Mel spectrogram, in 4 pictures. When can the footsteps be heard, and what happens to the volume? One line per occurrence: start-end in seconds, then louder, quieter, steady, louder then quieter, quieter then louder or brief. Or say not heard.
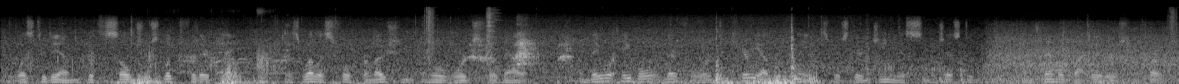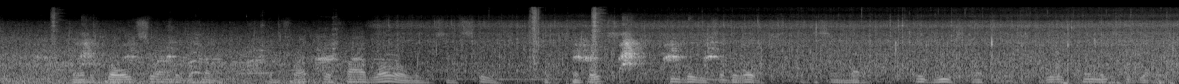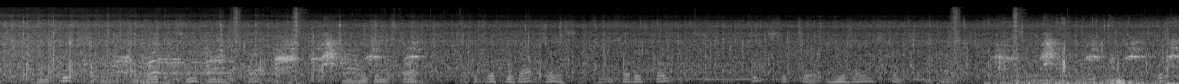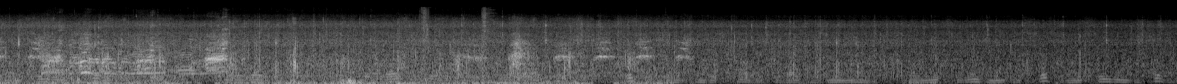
0.1-2.9 brief
33.4-42.1 steady.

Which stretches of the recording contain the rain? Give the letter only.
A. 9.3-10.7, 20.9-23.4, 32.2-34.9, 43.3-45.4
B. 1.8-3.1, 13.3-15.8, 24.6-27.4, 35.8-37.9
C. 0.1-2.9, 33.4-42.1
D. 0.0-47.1
D.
